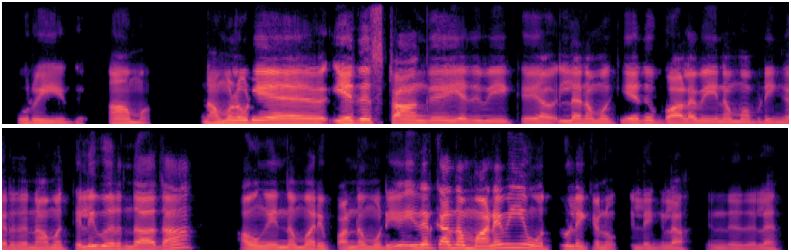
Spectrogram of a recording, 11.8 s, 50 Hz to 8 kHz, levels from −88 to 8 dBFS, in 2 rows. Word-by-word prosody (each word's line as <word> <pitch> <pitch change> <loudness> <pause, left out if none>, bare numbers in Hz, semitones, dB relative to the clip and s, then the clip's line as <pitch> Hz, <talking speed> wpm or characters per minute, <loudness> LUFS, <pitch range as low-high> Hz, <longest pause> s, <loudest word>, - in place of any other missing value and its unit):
புரியுது. 110 -5 -3 0.3
ஆமா. 115 -10 -3 0.5
நம்மளுடைய 175 +6 +4 0.6
எது 205 +5 +5
ஸ்ட்ராங்கு 160 0 +2 0.2
எது 155 +2 -3
வீக்கு 145 +1 -4 0.2
இல்ல 155 +2 0
நமக்கு 145 -1 -5
எது 170 +4 -2
பலவீனம் 140 +1 0
அப்படிங்கிறது, 125 0 -5
நாம 120 0 -3
தெளிவு 175 +5 +1
இருந்தா 155 -1 0
தான். 220 +5 +1 0.4
அவங்க 155 +1 -1
இந்த 140 0 -2
மாரி 155 +1 -1
பண்ண 140 +4 -2
முடியும். 160 +10 -2
இதற்கு 220 0 +3
அந்த 215 -1 +2
மனைவியும் 225 +2 +3
ஒத்துழைக்கணும் 155 - -6
இல்லைங்களா? 120 -2 -7 0.2
இந்த 100 -1 -12
இதுல. 100 +1 -8
145 Hz, 140 wpm, -23 LUFS, 125-170 Hz, 0.6 s, எது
